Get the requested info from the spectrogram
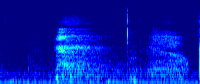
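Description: A woman's breathy sigh: a soft exhale starts about half a second in and fades, followed by a faint click and a quieter breath.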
